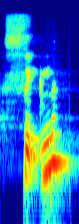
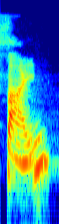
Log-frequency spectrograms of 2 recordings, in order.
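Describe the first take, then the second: First: The G is pronounced. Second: The G is silent. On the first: The speaker calls it wrong. "it's not sign" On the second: The speaker calls it right. "it's sign"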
